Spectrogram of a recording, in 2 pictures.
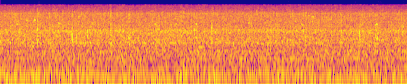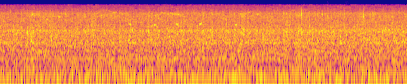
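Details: Steady broadband hiss like heavy rain on a surface continues throughout, with no distinct calls standing out.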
